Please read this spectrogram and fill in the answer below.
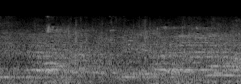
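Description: A basketball being dribbled on a hardwood court over the steady noise and voices of an arena crowd.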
